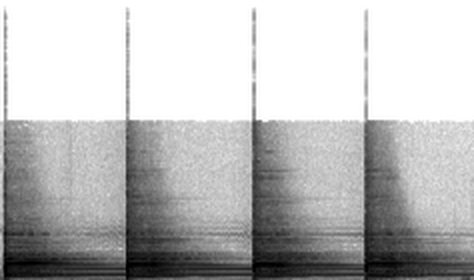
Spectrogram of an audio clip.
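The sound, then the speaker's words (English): A loud, resonant bell is struck four times at a slow, even pace by a person wearing leather gloves, as a demonstration of striking, each clang ringing out with a long metallic decay before the next strike. No voices are present. “So that's the idea behind the bells. It's not just a little dingling.”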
